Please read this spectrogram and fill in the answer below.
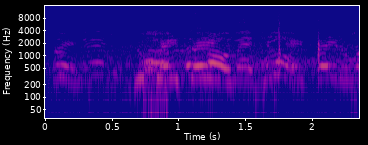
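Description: Voices talking in a team huddle, several speaking over each other with no clear words.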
